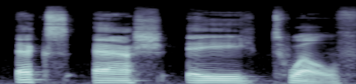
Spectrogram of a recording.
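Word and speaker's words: X Æ A-12: Apparently, the A-E symbol thing is pronounced Ash, so it's X-Ash A12.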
